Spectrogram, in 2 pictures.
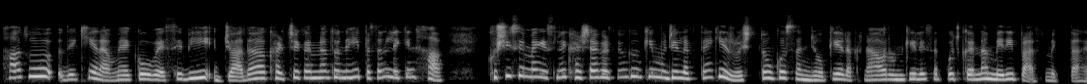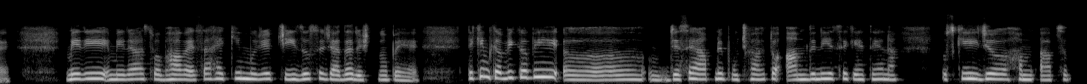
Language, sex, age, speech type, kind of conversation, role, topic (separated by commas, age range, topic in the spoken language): Hindi, female, 40-44, conversation, advice, user, दोस्तों की तुलना में मेरा खर्च बढ़ रहा है और मुझे उलझन हो रही है—मैं क्या करूँ?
